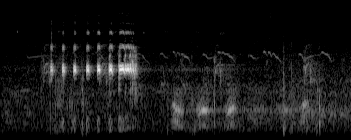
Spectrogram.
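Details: Virginia rail delivering a quick run of six sharp, evenly spaced high notes that build into a louder harsh burst, followed by softer, lower grunting notes.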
